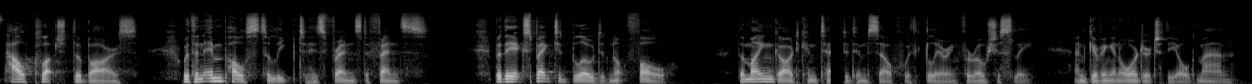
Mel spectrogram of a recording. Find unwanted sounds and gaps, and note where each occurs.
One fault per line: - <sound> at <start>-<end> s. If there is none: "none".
- dropout at 8.3-8.4 s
